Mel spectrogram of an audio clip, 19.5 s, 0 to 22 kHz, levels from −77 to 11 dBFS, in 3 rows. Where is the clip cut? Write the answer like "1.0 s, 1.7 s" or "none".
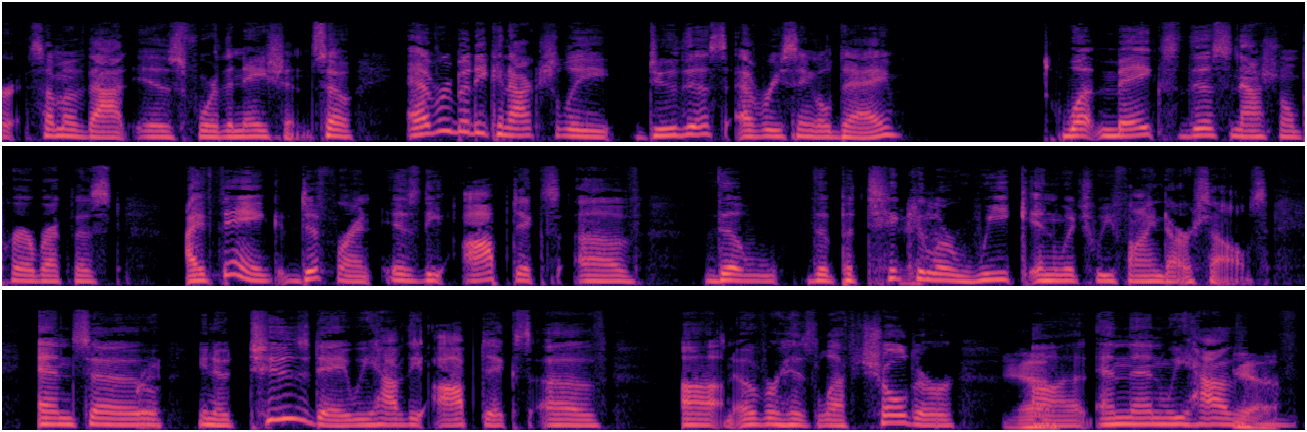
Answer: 16.6 s, 18.5 s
